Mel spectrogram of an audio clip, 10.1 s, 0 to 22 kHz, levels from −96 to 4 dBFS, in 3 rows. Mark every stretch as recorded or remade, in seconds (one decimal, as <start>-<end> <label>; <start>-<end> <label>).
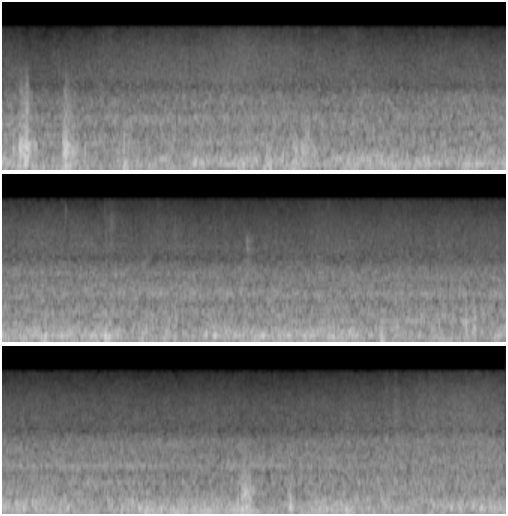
0.0-3.5 remade; 3.5-5.5 recorded; 5.5-6.6 remade; 6.6-7.0 recorded; 7.0-7.8 remade; 7.8-8.5 recorded; 8.5-9.1 remade; 9.1-10.1 recorded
